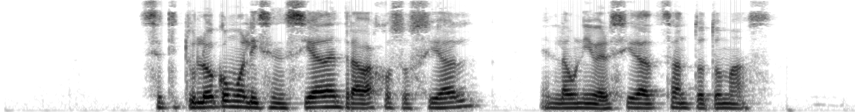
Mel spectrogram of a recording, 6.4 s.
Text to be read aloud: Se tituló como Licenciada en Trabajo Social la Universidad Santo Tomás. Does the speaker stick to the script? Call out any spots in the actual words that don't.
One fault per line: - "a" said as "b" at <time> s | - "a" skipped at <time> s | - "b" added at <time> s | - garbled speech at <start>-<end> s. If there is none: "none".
- "en" added at 4.0 s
